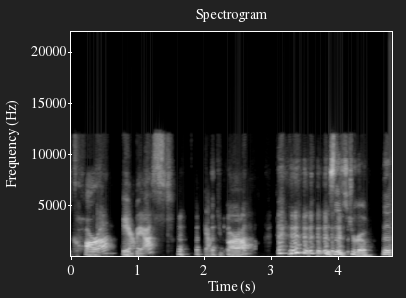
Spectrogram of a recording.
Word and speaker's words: Cara Anast: The way to pronounce her name is Cara Anast.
